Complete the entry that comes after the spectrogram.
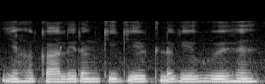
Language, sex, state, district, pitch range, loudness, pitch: Hindi, male, Jharkhand, Ranchi, 130-135 Hz, -12 LUFS, 130 Hz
